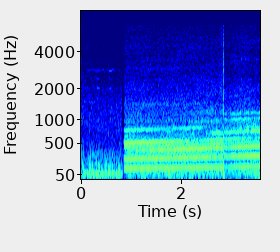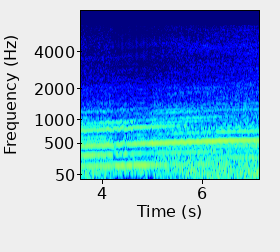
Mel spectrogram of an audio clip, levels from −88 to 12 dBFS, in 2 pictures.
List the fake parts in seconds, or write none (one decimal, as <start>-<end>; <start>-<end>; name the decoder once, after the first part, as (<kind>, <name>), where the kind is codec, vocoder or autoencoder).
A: 4.2-5.0 (vocoder, BigVGAN v2)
